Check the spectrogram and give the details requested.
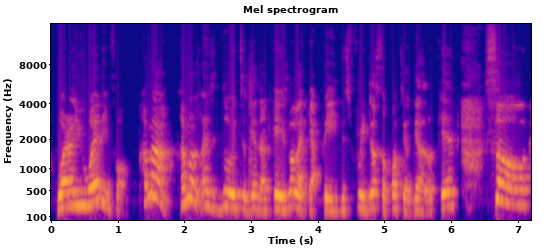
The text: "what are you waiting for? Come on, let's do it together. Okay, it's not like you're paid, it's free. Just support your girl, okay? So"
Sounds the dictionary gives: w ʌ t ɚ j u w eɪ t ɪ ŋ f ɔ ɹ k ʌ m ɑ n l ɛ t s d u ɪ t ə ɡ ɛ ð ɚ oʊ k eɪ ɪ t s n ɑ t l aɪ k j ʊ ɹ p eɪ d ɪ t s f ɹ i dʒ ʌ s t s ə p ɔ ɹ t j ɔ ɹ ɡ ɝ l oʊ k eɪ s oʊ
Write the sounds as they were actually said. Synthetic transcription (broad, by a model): w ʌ t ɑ j u w eɪ t ɪ ŋ f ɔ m k ʌ m ɑ n l ɛ t s d u ɪ t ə ɡ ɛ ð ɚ oʊ k eɪ ɪ t s n ɑ t l aɪ k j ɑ p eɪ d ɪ s p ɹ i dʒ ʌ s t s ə p ɔ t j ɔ ɡ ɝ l oʊ k eɪ s oʊ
